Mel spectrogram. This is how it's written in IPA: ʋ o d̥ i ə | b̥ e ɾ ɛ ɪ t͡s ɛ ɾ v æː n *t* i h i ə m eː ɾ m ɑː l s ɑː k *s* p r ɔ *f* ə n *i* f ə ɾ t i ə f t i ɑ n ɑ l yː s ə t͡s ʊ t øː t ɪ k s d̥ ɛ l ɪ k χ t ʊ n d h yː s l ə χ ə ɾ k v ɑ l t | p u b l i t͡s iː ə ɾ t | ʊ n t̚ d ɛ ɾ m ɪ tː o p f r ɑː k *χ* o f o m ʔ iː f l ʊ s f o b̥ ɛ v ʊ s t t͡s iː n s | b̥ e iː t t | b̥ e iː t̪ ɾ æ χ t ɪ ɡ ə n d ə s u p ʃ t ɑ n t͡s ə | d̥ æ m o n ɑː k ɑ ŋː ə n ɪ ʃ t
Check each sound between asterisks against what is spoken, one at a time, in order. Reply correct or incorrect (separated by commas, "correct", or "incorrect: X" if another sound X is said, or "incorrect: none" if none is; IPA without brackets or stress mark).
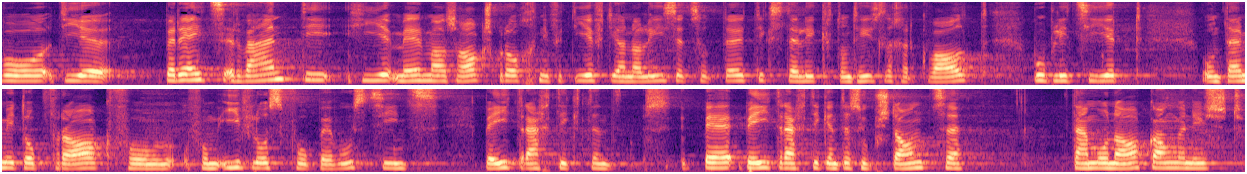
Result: correct, incorrect: ʃ, incorrect: χ, correct, incorrect: f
